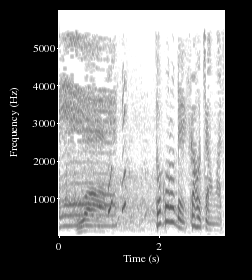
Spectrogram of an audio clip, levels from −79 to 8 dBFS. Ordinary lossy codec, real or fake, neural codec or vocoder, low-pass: MP3, 24 kbps; real; none; 5.4 kHz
